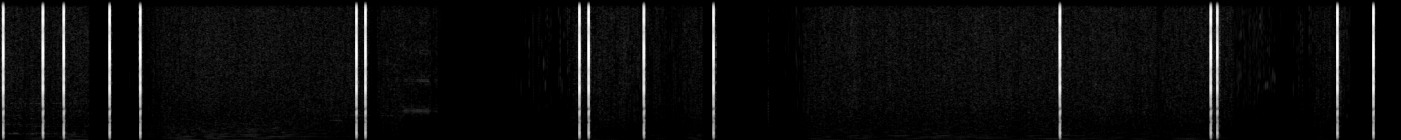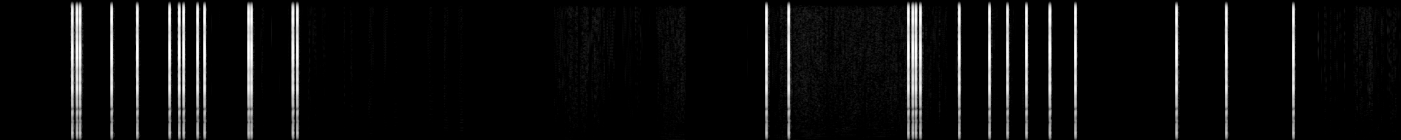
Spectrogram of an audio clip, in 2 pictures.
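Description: Short sharp menu clicks sound again and again.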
